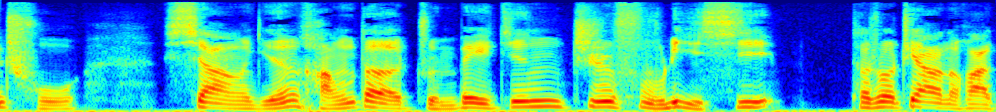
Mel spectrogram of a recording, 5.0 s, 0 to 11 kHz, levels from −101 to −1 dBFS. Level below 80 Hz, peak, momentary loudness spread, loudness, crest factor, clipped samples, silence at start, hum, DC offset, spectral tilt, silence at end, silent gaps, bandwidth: -48 dBFS; -4 dBFS; 11 LU; -20 LUFS; 16 dB; under 0.1%; 0 s; none; under 0.1%; -5 dB/octave; 0 s; none; 10.5 kHz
